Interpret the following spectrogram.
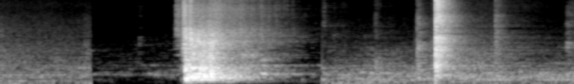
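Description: A TV remote smashed down hard: one loud crash about a second and a half in, dying away over most of a second, then a single sharp crack near the end.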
